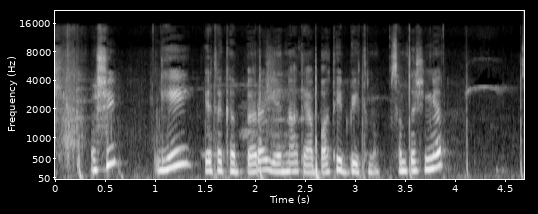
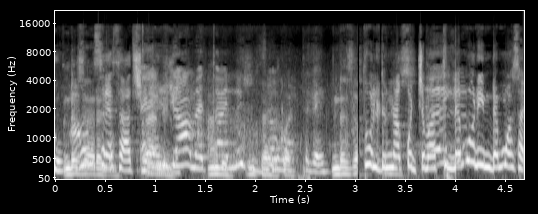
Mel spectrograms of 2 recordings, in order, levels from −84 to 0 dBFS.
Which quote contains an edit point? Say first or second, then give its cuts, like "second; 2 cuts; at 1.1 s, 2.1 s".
second; 1 cut; at 3.1 s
